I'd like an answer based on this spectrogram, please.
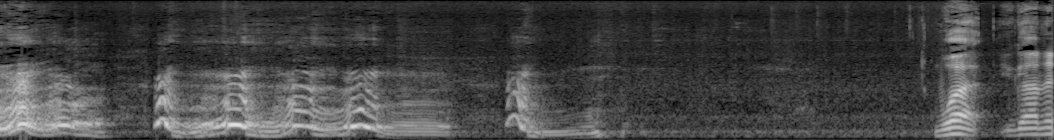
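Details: Female house dog making talk-like sounds: a run of moaning, up-and-down yowls in quick succession, a single drawn-out groan, a quiet pause, then two sharp rising yelps at the end.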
